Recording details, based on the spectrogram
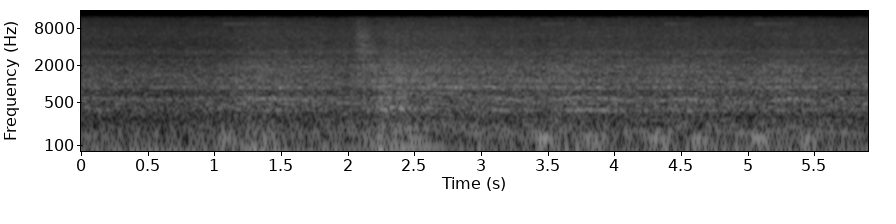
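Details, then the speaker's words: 2004 Mercury Monterey 4.2 at idle with codes P0300, P0301–P0303 and P0316: rough stumbling idle with dropped exhaust beats, rear bank cylinders 1–3 misfiring; cause not yet found, possible catalytic converter damage suspected. "You can hear, you can feel, you can see the misfire. See how the engine's stumbling."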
